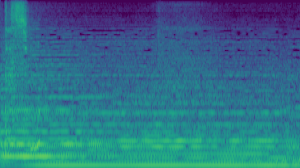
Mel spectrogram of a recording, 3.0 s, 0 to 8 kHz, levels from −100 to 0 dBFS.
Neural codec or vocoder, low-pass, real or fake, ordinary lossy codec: none; none; real; none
